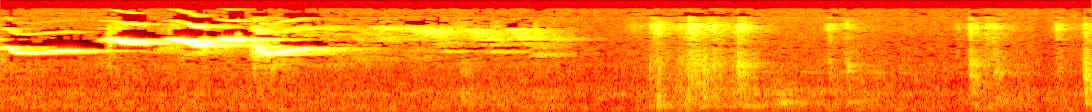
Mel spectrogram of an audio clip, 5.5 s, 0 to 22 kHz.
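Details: Caged, ringed Rufous-collared Sparrow singing post-moult at 6 am, 29 September 2021; the clip opens on its whistled phrase of slurred high notes ending in a falling whistle, followed by quiet clicks and rustles.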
